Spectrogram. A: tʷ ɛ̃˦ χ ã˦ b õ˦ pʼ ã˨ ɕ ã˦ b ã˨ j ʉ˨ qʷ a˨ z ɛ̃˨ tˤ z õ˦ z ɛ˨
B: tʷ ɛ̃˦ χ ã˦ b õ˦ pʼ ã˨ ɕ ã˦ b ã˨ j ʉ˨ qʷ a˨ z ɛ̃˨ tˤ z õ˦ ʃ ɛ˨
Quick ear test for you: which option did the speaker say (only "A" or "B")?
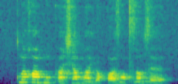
A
